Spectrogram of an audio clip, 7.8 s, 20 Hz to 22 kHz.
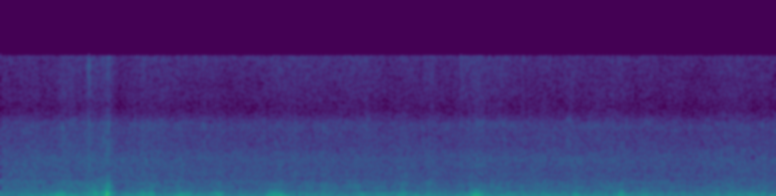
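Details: Guard honey bees exchanging checks and contacts at the hive entrance with a young forager among them, early afternoon on 3 July 2023, cloudy and breezy at 18°C; continuous low droning hum broken by brief sharper buzzes and knocks.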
